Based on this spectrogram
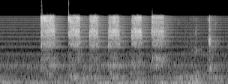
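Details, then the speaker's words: Monster vehicle, front end raised: six sharp high squeaks about three a second on bounces of the front end; owner suspects a hard-to-reach hinge/pivot is the source, not confirmed. "kind of almost sounds like that's where the squeaking is coming I'm hoping it's that simple"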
